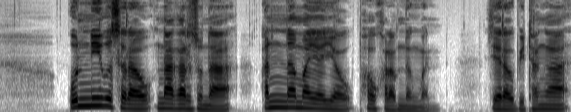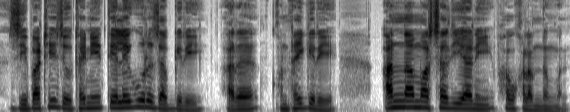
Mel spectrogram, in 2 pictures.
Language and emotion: Bodo, neutral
